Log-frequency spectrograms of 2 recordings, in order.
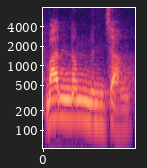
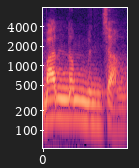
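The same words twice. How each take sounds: First: It is said weakly, in a fading, unsure voice. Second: The same.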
